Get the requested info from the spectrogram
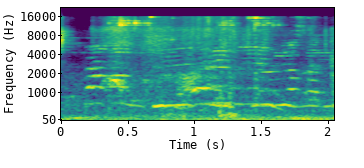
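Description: Quiet children's voices in a small room: low chatter with one child's voice drawn out on a steady pitch for about a second, between loud shouted letters.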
